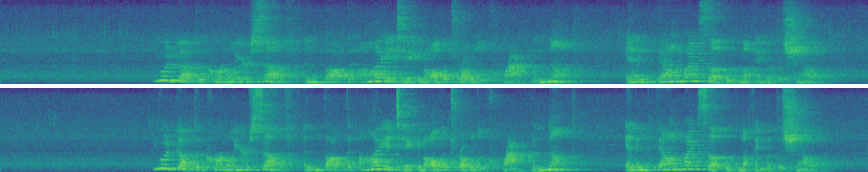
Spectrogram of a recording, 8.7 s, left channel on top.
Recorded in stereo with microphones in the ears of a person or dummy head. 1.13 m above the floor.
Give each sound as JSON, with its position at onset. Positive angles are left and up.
{"t": 1.5, "sound": "a woman speaking", "side_deg": -60, "distance_m": 0.7}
